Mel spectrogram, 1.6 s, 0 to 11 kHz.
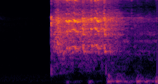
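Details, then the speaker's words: Coleman AT125 Chinese ATV after new intake, airbox and carburetor and a throttle cable adjusted so it no longer held a high idle: engine catches at once and settles into a steady, even idle with no engine noise. "starts good idle's good now that I got the bike running good and also no sound in the [Music] engine"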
